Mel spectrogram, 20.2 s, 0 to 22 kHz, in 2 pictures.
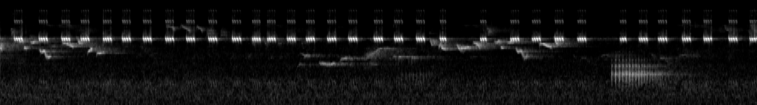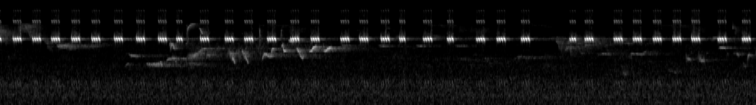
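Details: Chirping of a cricket or bush-cricket in the Nagyerdő forest at Debrecen, Hungary; a sharp, high-pitched pulse repeats rapidly and evenly, roughly 3–4 per second, with brief gaps, while birds twitter and whistle behind it.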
